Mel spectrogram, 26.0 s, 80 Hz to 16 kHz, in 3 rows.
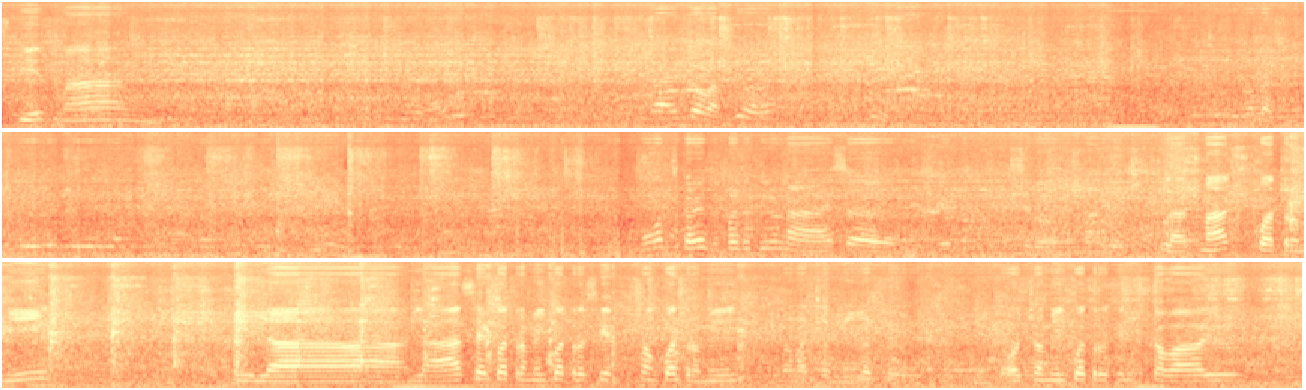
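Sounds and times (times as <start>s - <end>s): freight train wheels rumbling on rails: 0.0s - 26.0s.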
